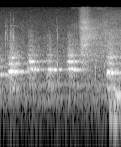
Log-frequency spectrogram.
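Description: Flute played: four or five short notes close together in pitch, each with a fainter higher tone above it.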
